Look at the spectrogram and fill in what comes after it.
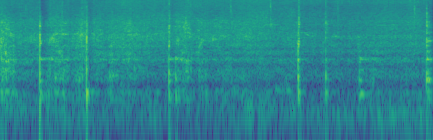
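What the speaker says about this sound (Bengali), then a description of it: "মশলা কষানো হয়ে গেছে, এখন আলুগুলো দিয়ে দেবো।" Spice paste for dum aloo sizzles and fries in a pan while a spoon stirs and scrapes it in sharp, irregular clacks, close and fairly loud over a continuous hiss.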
